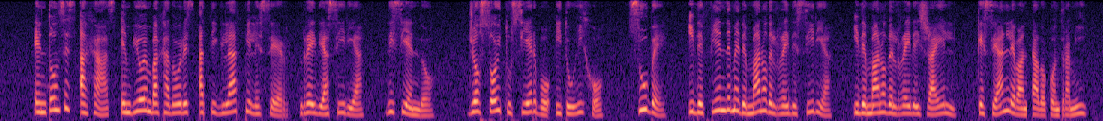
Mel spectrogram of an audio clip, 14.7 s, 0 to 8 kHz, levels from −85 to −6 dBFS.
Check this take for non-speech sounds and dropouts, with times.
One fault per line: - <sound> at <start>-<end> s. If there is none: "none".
- dropout at 13.7-13.8 s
